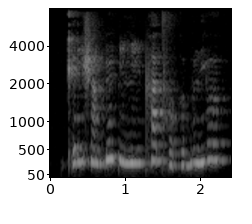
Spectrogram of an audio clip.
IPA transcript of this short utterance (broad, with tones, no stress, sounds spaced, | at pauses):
kʼ ɪ˨ ɾ i˨˦ ʃ ã˨ m k͡p ũ˦ k͡p i˨ ɲ iː˨ pʰ a˦ tʰ o˨ k ʊ˨ b u˦ n j ʊ˦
